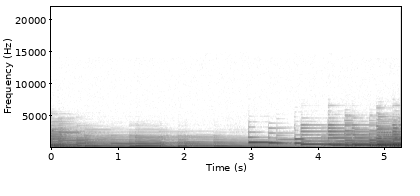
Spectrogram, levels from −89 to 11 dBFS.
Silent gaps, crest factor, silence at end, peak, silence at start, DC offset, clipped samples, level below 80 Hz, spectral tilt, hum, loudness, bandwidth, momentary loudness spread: none; 18 dB; 0 s; -8 dBFS; 0 s; under 0.1%; under 0.1%; -54 dBFS; -9 dB/octave; none; -27 LUFS; 6.6 kHz; 11 LU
